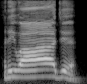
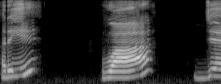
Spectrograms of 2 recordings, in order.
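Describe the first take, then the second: First: Said in the usual way. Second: रि-वा-ज drawn out slowly, each syllable apart; teacher sounding out रि-वा-ज. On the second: Shown as a demonstration. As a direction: sound out रि-वा-ज one syllable at a time. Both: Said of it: "तो मिलके बन जाएगा".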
